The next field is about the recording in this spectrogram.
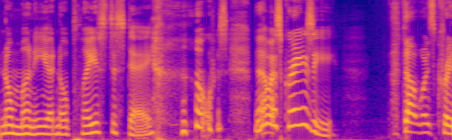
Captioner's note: laughter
